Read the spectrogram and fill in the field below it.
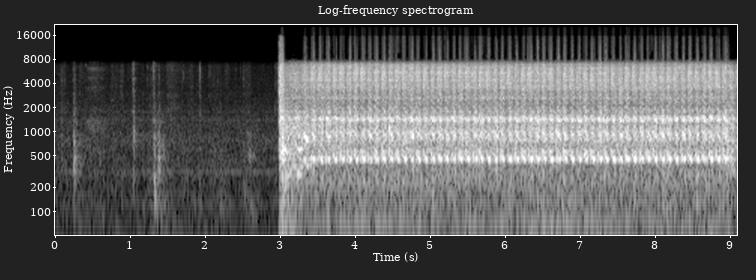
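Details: Abandoned barn-find 1960 Ford Falcon Ranchero, while fuel is being fed into the carburetor bowl: the starter spins the engine at a steady three and a half beats a second for six seconds, never catching. Crank, no start; cause not confirmed.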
